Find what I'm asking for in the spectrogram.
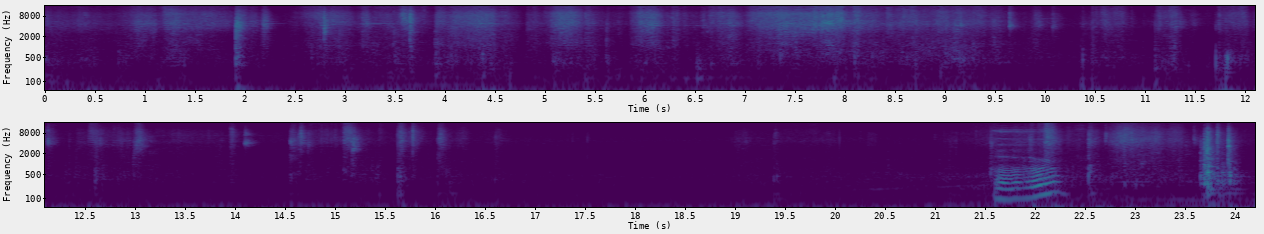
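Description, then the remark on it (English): Busy handling noises as studio equipment is disconnected and packed away: rustling, clicks and clattering of objects being moved and set down, with brief bursts of louder shuffling and a clunk near the end. Speech appears faintly at moments. “But this is what it looks like when I disconnect and put away my studio.”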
